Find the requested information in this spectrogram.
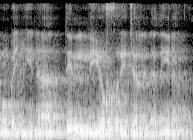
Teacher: تنوین کے بعد لام آنے کی وجہ سے ادغام ہے، یہ ادغام کامل ہے، تا لام سے ملا دیں گے · لام کو جلدی پڑھیں گے، یا کو خا سے ملائیں گے، خا پر پڑھیں گے، اس پہ ہمس ہوگا. را باریک پڑھیں گے. جیم کو الذین کے لام سے ملانا ہے.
